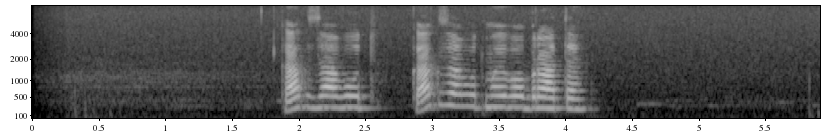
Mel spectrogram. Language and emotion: Russian, neutral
